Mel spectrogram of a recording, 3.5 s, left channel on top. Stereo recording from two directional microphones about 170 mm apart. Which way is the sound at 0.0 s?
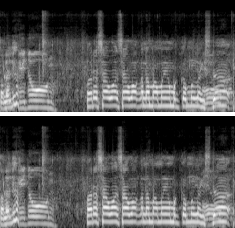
30° right (ahead or behind).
